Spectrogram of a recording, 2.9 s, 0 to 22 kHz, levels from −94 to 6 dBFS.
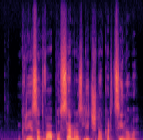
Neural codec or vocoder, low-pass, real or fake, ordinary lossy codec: none; none; real; none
